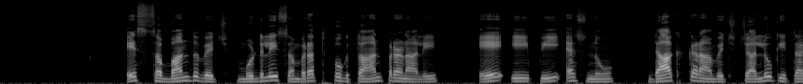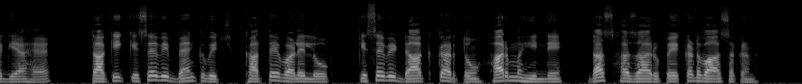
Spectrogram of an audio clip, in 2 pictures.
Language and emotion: Punjabi, neutral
